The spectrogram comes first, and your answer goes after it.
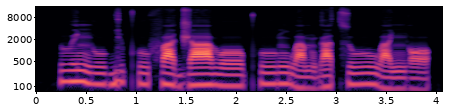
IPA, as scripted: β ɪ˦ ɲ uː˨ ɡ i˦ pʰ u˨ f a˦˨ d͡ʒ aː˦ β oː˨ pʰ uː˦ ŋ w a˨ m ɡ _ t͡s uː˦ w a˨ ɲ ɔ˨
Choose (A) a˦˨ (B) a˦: B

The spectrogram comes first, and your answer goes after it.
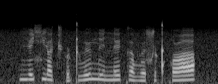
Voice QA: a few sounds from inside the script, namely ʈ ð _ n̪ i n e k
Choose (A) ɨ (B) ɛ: A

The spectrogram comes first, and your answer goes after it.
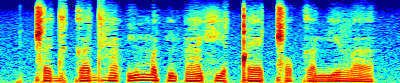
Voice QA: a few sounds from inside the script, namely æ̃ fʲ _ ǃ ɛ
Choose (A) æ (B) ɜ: A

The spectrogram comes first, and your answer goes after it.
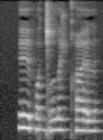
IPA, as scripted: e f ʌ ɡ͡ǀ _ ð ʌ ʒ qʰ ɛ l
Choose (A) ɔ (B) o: B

